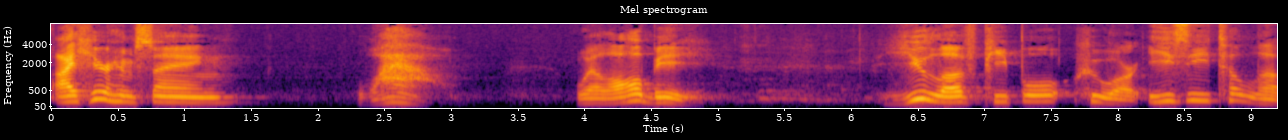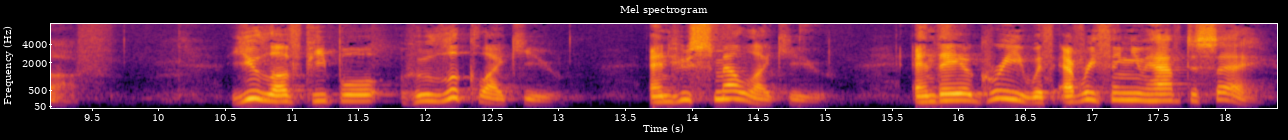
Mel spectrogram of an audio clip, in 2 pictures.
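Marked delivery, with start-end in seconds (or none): 2.4-18.2 put-on sarcastic voice. Imagining Jesus asking a rhetorical question: sarcastic Jesus voice. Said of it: "catching the sarcasm in Jesus' voice".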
